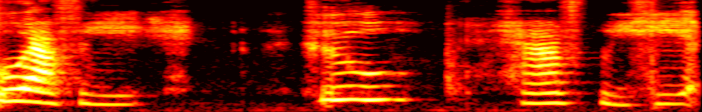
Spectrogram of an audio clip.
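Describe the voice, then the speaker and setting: A woman's put-on character voice, high in pitch. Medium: read story. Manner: chuckling, sinister.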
